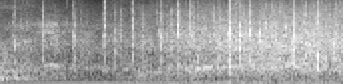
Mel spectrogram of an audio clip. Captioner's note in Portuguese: audiência aplaude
